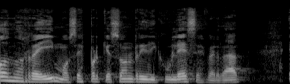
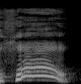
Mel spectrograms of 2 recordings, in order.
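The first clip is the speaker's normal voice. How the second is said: very high mock yelp; teasing imitation of a crash scream; imitated cry. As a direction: squeal the syllable, no extra volume. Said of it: "de lo que gritaste".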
